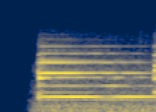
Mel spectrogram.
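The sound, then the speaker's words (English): A clock tower bell chimes on a university campus in northwest Washington, giving a bright, ringing tone with long sustained overtones that hold steady, then a fresh strike just before the end. “At Howard University in northwest Washington, the clock tower chimes as students scurry between classes”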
